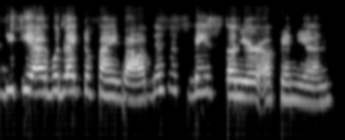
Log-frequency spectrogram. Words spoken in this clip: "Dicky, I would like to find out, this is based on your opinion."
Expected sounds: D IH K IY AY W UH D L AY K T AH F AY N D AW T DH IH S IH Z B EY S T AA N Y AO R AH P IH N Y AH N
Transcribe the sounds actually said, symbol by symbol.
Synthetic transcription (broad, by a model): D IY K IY AY W UH D L AY K T AH F AY N D AW T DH IH S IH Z B EY S T AA N Y AO R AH P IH N Y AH N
